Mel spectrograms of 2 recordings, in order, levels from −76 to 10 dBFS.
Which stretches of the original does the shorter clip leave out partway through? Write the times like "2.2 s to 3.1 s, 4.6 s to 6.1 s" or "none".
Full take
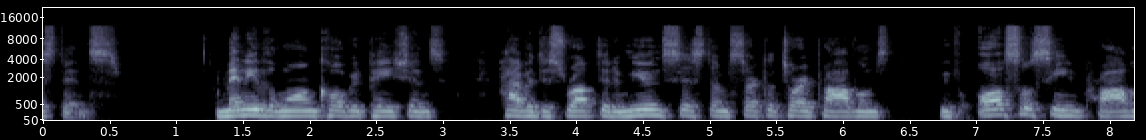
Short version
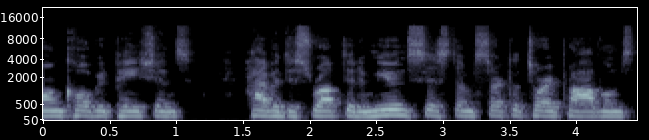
none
